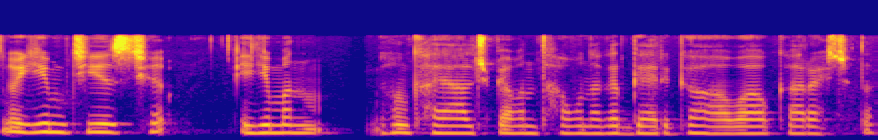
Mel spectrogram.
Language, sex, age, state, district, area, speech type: Kashmiri, female, 18-30, Jammu and Kashmir, Kulgam, rural, spontaneous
